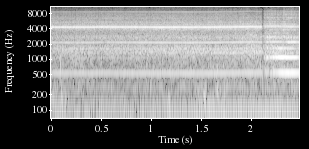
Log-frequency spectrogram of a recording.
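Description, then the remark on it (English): A dental drill whines steadily at a high pitch, loud, drilling into a healthy tooth in a clip from the film Marathon Man, holding one continuous tone for a couple of seconds before briefly dipping and surging again near the end. No voices. “So, I'll just drill into a healthy tooth until I reach pulp.”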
